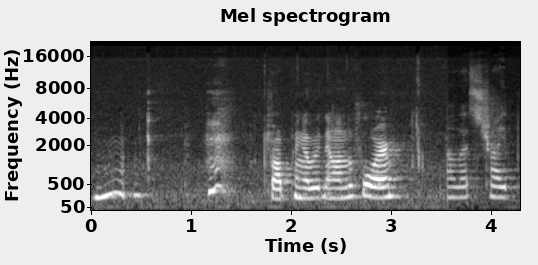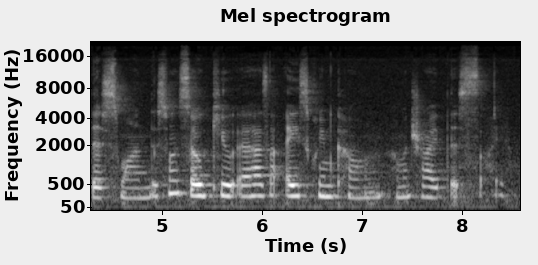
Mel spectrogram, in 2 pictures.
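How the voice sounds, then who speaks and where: A woman in her twenties, raised in Canada, chatting casually and brightly to viewers while tasting desserts. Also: on the high side, fairly even intonation, measured pace, a little hiss or hum, poor audio. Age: 20s. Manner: bubbly, chatty, eating between sentences. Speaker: vlogger. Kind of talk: casual mukbang chat.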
